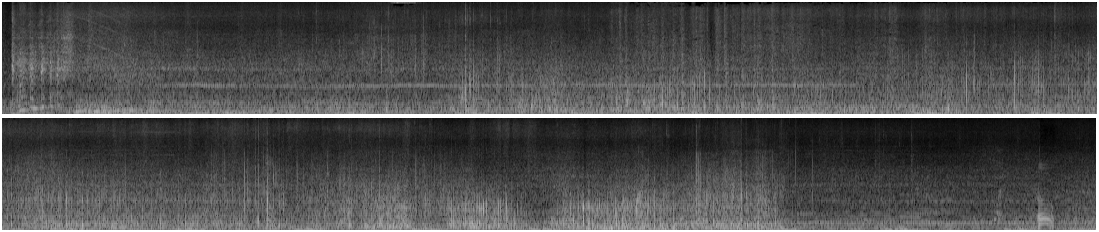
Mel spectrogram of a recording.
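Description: Volkswagen Touareg SUV engine running as the car is driven slowly out of a garage onto snow. A steady high tone sounds from about two seconds in until about twelve seconds in.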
